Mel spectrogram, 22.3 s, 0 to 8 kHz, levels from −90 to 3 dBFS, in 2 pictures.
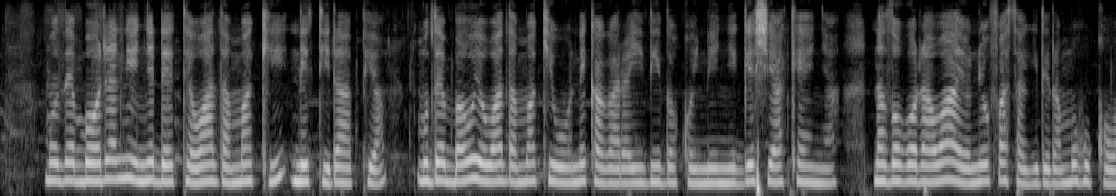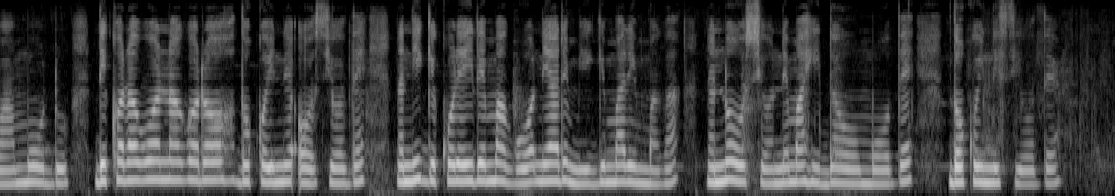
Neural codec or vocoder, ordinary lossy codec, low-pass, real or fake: none; none; none; real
